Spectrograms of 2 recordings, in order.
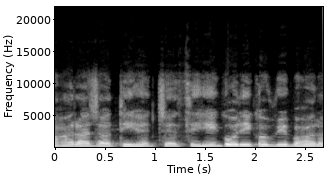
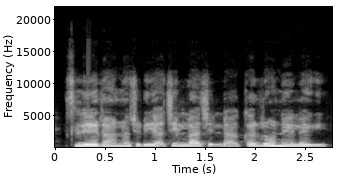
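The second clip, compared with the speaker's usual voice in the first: usual speaking voice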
